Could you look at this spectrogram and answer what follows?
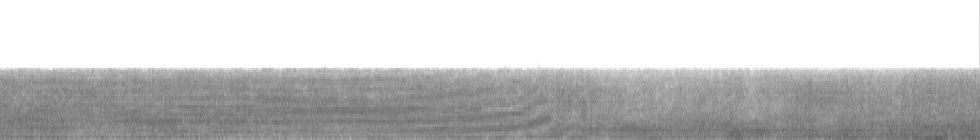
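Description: A pack of youth snowmobiles pulling away from the start line, their small engines at high revs together: a loud, dense buzz of many overlapping engine notes that shift in pitch.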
